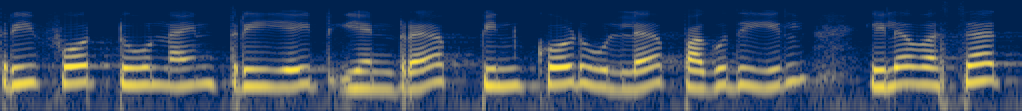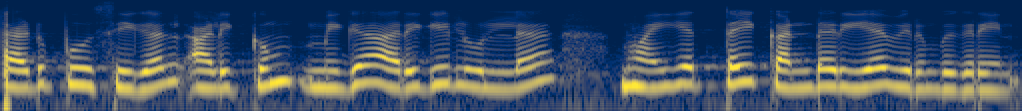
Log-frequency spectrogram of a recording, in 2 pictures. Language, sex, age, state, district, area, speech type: Tamil, female, 18-30, Tamil Nadu, Viluppuram, urban, read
